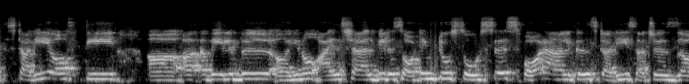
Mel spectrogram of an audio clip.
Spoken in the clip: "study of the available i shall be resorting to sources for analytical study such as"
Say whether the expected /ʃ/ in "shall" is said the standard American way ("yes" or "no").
yes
